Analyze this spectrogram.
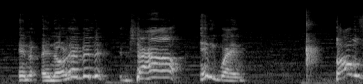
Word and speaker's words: Inolvidable: Inolvidable. It's like inevitable. Inolvidable, child.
